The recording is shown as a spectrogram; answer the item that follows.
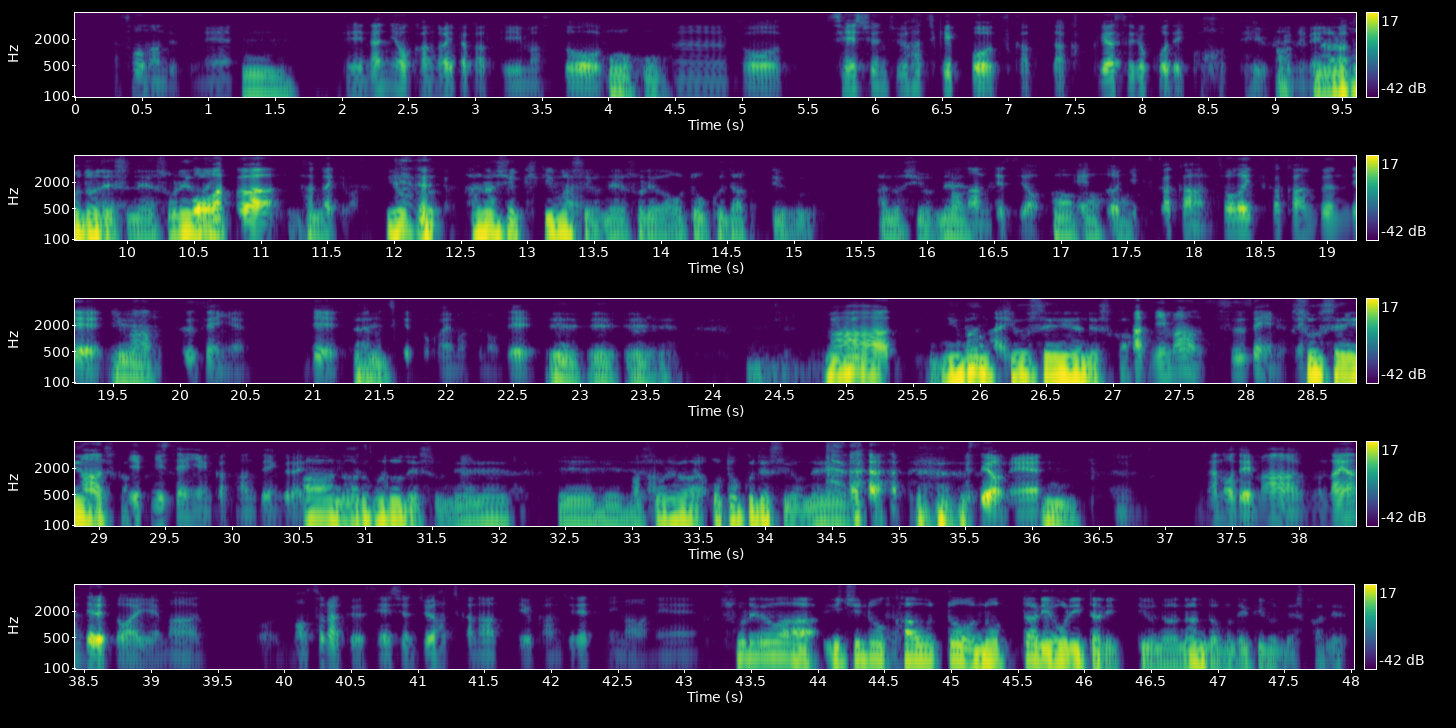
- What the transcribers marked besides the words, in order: chuckle; other noise; other background noise; laugh; chuckle
- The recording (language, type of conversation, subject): Japanese, advice, 旅行の計画がうまくいかないのですが、どうすればいいですか？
